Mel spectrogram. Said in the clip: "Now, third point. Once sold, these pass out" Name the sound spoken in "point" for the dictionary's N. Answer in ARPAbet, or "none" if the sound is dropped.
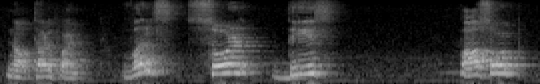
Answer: N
